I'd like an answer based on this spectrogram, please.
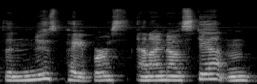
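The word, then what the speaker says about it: Staunton: And I know Stanton, that's pronounced Stanton in Virginia because it is.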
